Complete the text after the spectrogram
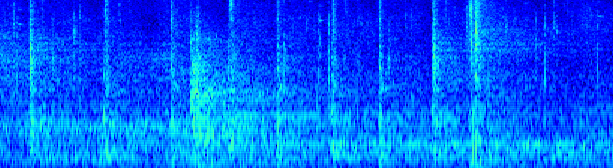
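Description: Hands and feet clang on a metal ladder.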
